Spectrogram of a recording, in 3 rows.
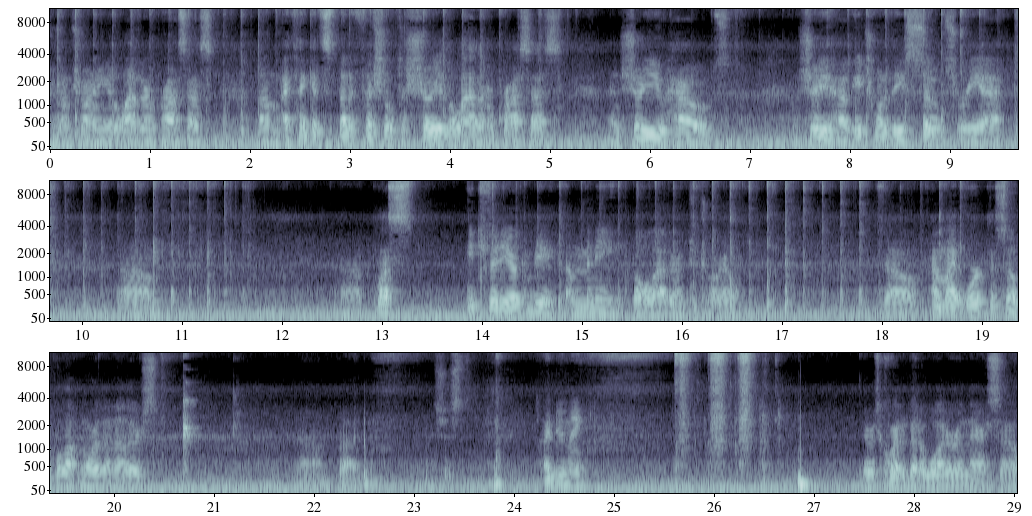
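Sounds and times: man speaking: 10.4 - 10.8, 18.0 - 20.5.

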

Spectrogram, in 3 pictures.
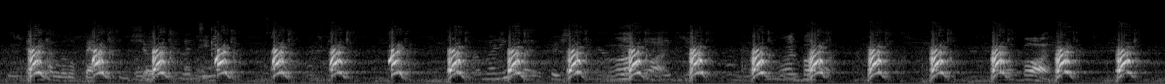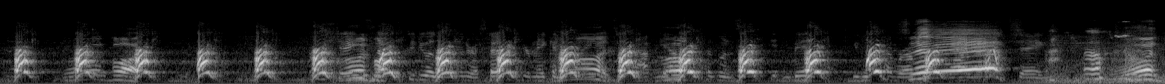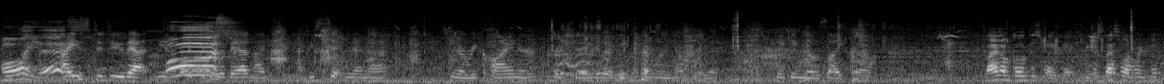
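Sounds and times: dog barking: 0.3 - 21.1.

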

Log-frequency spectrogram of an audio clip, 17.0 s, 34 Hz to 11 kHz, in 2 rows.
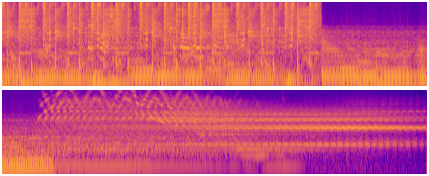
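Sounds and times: heavy electronic bass: 0.0 - 14.5
synthesizer chord with delay sweeps: 0.0 - 17.0.

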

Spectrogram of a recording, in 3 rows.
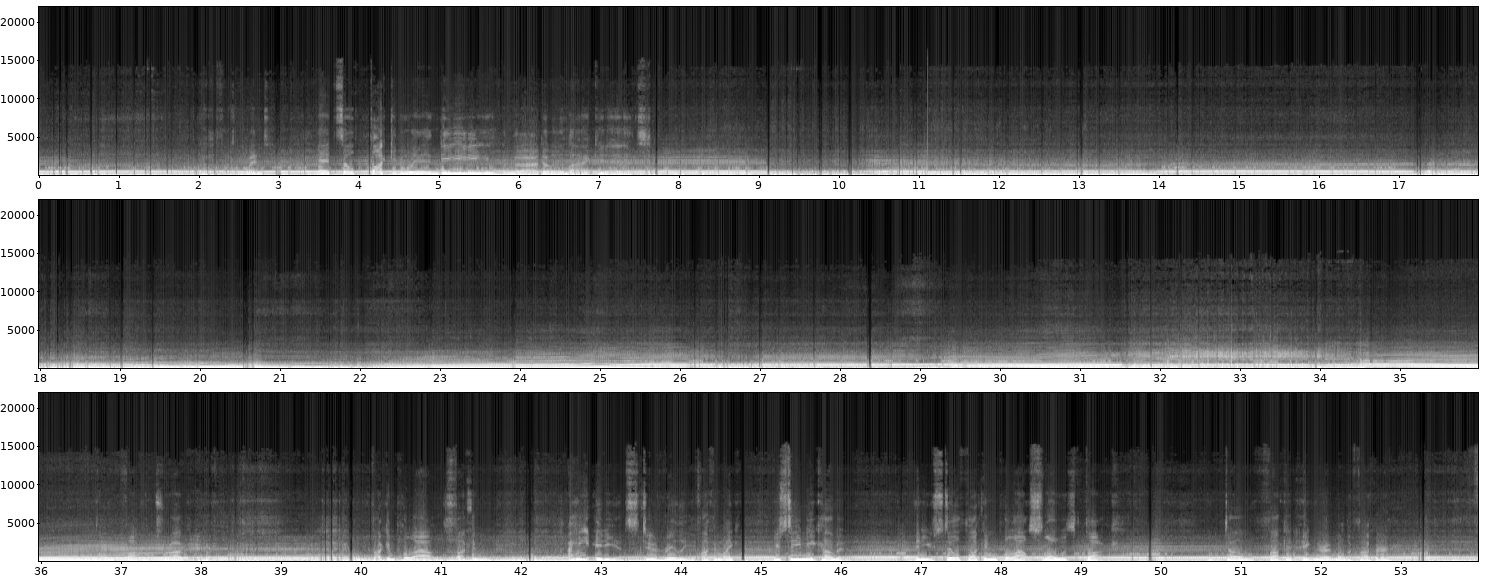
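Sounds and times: motorcycle engine running: 0.0 - 53.9.

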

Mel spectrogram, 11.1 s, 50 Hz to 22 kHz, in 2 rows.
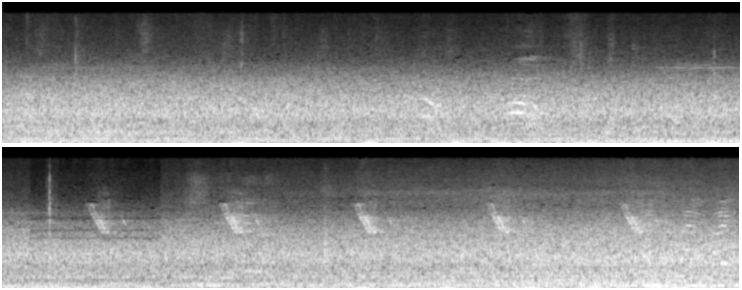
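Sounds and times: distant traffic rumble: 0.0 - 11.0
small bird chirping: 8.2 - 8.5, 9.2 - 9.6.

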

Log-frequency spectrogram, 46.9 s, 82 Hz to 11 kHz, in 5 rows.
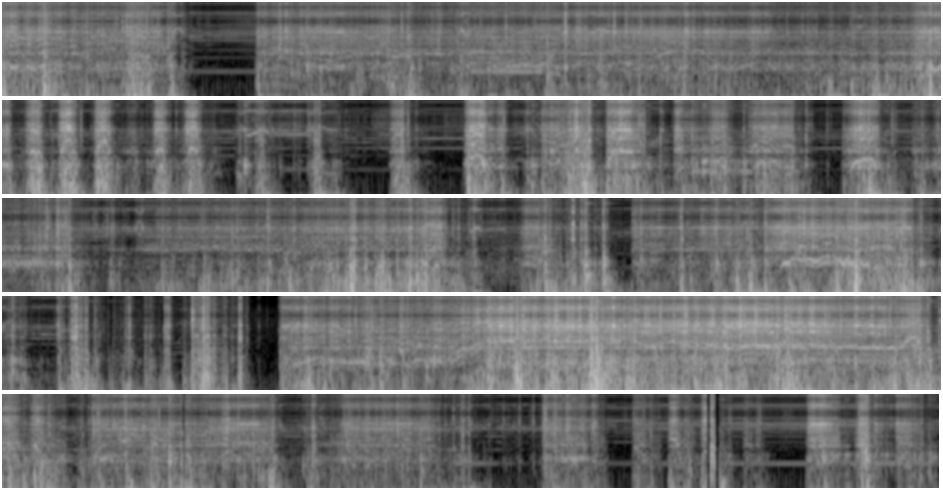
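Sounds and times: electric motors whining: 0.0 - 46.9
chassis and tyres scraping rock: 31.0 - 42.3.

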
